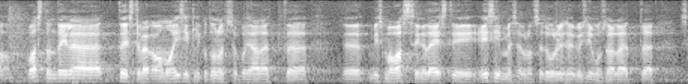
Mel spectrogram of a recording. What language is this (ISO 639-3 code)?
est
